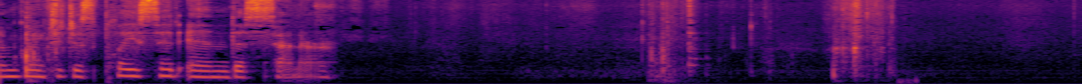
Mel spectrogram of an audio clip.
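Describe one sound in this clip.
Plastic bottles are set down with soft knocks into plastic baskets.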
